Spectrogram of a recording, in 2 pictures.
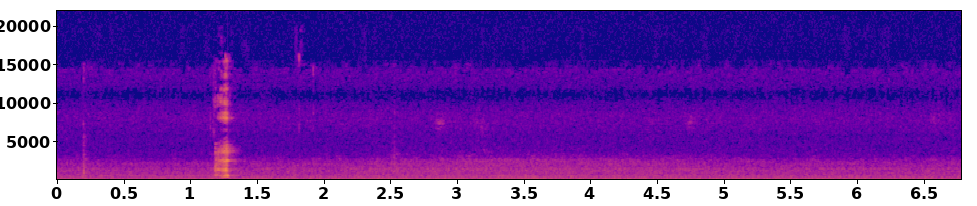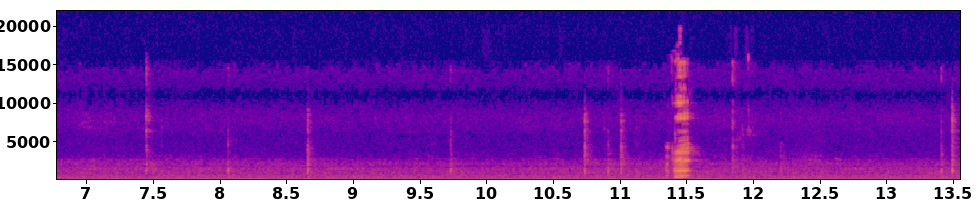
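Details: Two short, sharp hiccups about ten seconds apart over a steady low room hum, in a person who had hiccups for the first time in a long time; hiccups.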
